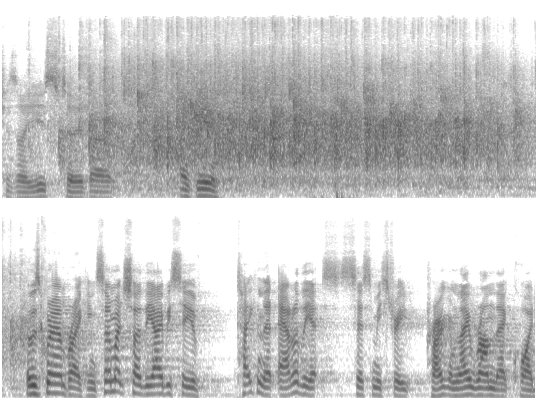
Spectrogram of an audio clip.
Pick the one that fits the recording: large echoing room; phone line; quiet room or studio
large echoing room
